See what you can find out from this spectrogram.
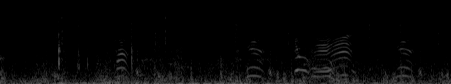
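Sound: horse hooves galloping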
